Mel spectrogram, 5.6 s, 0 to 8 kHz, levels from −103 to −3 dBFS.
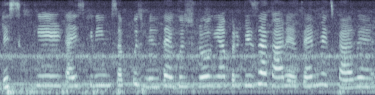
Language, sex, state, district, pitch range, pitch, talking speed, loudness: Hindi, female, Rajasthan, Barmer, 285-315 Hz, 305 Hz, 190 wpm, -18 LUFS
